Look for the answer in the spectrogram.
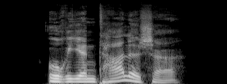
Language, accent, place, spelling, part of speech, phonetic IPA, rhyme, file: German, Germany, Berlin, orientalischer, adjective, [oʁiɛnˈtaːlɪʃɐ], -aːlɪʃɐ, De-orientalischer.ogg
- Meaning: inflection of orientalisch: 1. strong/mixed nominative masculine singular 2. strong genitive/dative feminine singular 3. strong genitive plural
